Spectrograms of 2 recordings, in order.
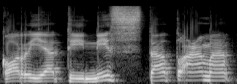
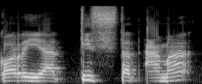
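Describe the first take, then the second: First: An added n with a vowel precedes the s. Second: The n sound before the s is dropped. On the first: The speaker calls it right. "dihidupkan dengan menambah harokat menjadi qaryatini" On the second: The speaker calls it wrong. "tentu tidak dibaca demikian"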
